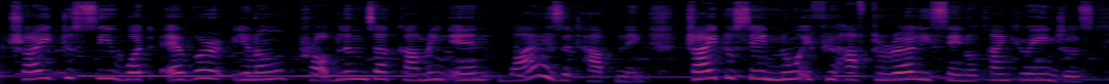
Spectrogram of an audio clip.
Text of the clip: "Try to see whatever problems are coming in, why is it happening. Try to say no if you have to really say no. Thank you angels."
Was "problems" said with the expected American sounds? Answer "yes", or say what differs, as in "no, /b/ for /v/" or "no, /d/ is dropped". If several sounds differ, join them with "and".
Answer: yes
